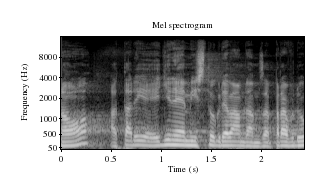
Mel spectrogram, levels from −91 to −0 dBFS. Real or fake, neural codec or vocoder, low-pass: real; none; 14.4 kHz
